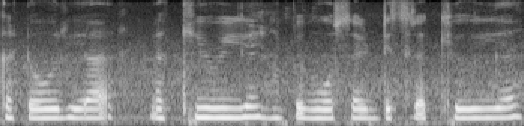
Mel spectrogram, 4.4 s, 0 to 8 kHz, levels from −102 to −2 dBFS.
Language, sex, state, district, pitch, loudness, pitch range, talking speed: Hindi, female, Haryana, Rohtak, 210 Hz, -14 LUFS, 205-220 Hz, 165 wpm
